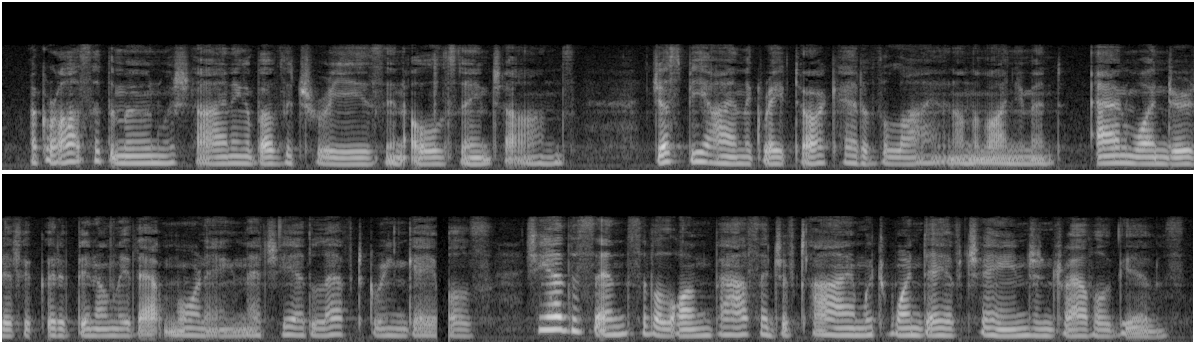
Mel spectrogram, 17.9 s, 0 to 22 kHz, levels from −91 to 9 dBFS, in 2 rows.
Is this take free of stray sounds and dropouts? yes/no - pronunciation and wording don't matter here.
no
